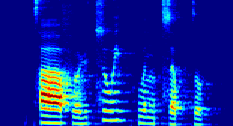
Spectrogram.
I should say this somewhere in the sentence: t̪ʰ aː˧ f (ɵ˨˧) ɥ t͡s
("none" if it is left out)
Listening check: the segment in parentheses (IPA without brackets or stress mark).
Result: ɵ˨˧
